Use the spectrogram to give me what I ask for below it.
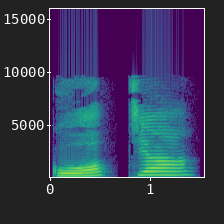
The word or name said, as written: guo2jia1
